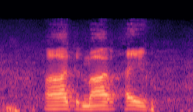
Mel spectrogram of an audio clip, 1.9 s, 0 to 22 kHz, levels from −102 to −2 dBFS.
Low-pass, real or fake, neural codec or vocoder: 10.8 kHz; fake; codec, 24 kHz, 1 kbps, SNAC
